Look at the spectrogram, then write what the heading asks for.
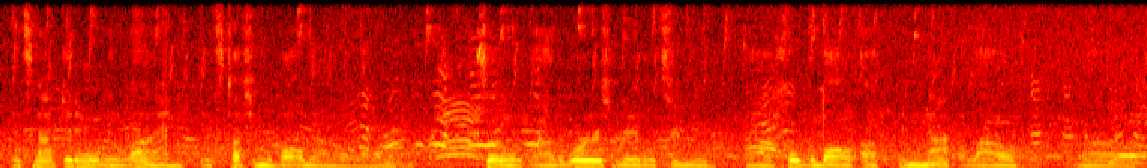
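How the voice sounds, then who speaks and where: American guy doing rugby play-by-play outside, low voice, loud wind noise on the mic. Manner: explanatory, casual, frequent fillers. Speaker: commentator. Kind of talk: rugby commentary explaining rules. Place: outdoor sports field.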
